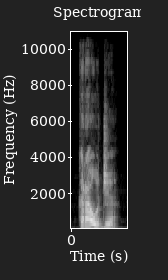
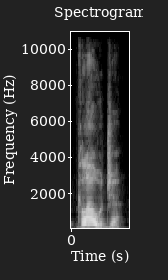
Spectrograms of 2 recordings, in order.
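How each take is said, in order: First: The second sound is an R. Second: The second sound is an L. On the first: "mudança do le para o re chama-se rotacismo" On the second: "no lugar de Cláudia"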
